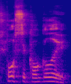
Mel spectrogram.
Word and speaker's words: Postecoglou: James's Park, I think Tottenham has shown inconsistencies underneath Postecoglou, or however you say his name. It's Postecoglou. Okay, he's from New Zealand. It's Postecoglou. Yeah, correct. That's exactly how I wanted to say it.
